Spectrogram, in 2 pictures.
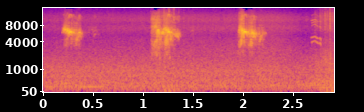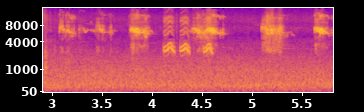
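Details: Baby sparrows in a bird house nest calling for their parents, who bring insects; high, thin chirps in irregular bursts, some doubled, with a short knock midway.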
